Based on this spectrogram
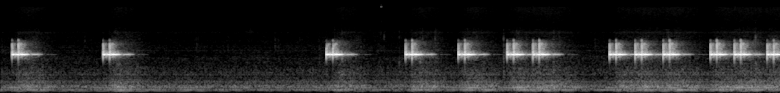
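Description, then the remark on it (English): A series of short DTMF keypad tones beeps out as a mobile phone number is dialed on a landline phone, single presses at first and then quicker bursts in an uneven rhythm, clear over faint background hum. “So I'm going to type in my number on my landline phone now.”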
